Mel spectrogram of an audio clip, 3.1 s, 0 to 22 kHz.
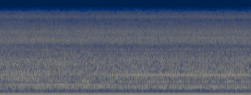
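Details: Mishimoto transmission cooler fan kit, 1200 CFM fan, used for electric motor liquid cooling: loud, steady rush of air with constant low drone, no rattles or scraping; fan running normally at full speed.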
